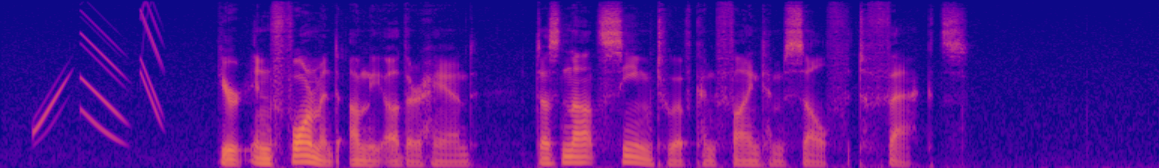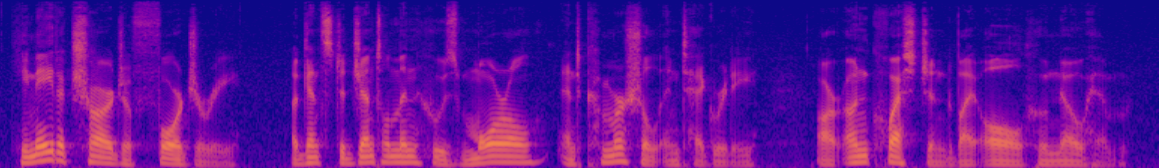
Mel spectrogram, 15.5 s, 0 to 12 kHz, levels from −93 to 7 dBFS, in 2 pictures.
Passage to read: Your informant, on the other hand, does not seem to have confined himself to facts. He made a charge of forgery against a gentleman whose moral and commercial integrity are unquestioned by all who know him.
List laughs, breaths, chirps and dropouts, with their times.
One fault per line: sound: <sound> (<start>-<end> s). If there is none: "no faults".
sound: chirp (0.2-1.1 s)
